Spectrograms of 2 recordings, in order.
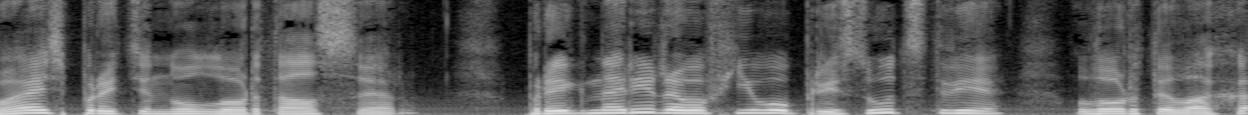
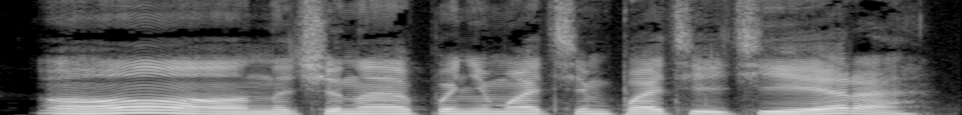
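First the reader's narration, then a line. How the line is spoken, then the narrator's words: Mocking. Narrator (Russian): насмешливо сообщил Алсер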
